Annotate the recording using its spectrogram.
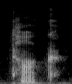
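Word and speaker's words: talk: anteriores el verbo tok si usted se fija en la l no se pronuncia simplemente pronunciamos toc toc puedo decir entonces hay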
